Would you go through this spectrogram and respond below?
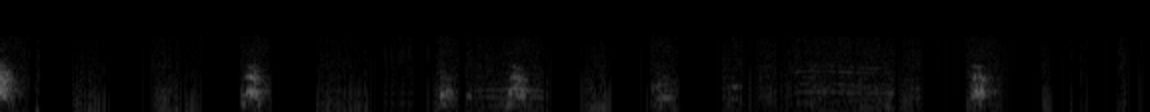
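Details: Buddy the dog, upset about something, gives a run of rough, gruff barks and longer grumbling bursts, irregularly spaced, with a couple of louder sharp barks standing out.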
